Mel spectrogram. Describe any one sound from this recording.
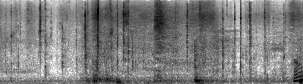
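A door opens and bangs shut.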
